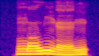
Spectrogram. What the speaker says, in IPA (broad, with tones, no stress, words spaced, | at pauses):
mɔː˧˥wŋɛː˩˧ŋ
